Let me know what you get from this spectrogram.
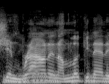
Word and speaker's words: Braun: Yeah, I was confused, too, but I confirmed that it's pronounced Brown.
